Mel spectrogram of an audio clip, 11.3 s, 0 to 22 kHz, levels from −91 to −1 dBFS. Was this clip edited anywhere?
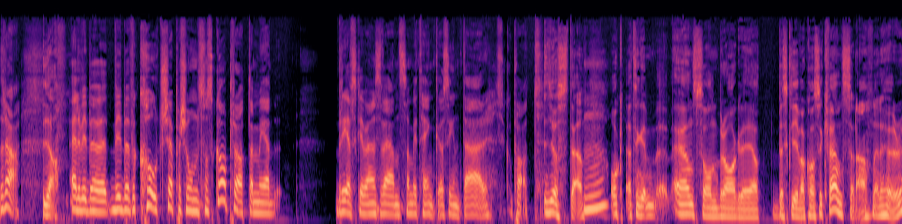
no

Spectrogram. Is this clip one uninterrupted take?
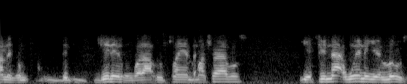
no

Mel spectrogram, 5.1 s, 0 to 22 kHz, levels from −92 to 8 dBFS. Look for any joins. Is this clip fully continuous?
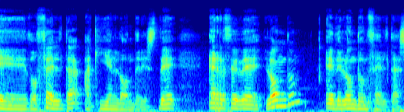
yes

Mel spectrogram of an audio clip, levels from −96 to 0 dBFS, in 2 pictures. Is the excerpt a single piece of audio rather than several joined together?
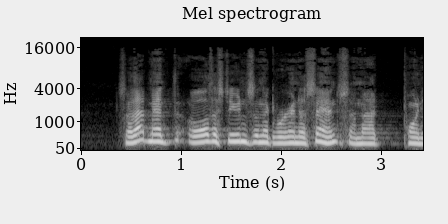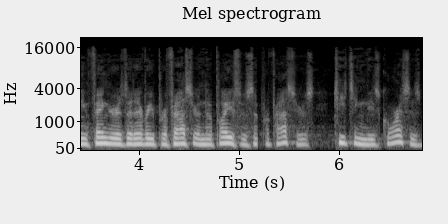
no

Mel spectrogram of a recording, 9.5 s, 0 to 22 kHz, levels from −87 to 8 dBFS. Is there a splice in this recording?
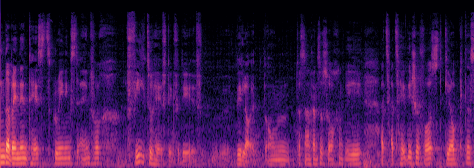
yes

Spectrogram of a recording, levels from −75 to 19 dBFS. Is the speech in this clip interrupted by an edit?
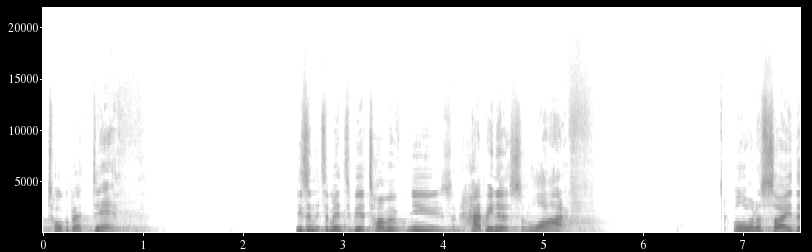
yes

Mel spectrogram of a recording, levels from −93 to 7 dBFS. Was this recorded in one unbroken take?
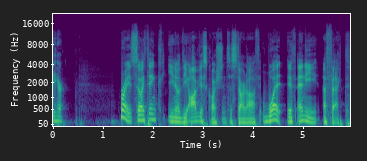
no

